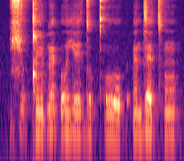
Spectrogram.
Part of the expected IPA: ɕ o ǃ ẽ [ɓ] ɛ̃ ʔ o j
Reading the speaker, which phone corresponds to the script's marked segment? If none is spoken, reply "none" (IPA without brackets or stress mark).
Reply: ɓ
